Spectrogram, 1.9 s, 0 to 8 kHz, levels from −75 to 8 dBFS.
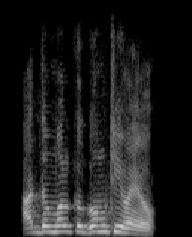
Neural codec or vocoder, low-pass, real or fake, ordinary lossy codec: codec, 16 kHz, 4 kbps, X-Codec, WavLM features, trained on Multilingual LibriSpeech; 7.2 kHz; fake; Opus, 16 kbps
